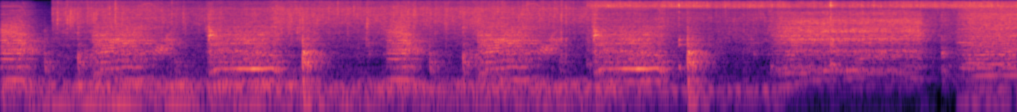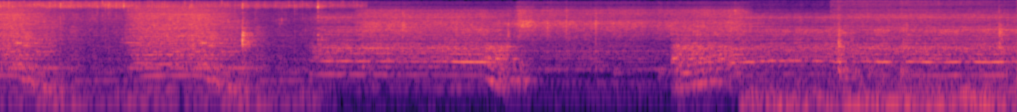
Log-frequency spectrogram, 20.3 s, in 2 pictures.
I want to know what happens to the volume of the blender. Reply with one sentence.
The loudness of the blender stays about the same.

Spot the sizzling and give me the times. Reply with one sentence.
The sizzling can be heard from 0.0 to 20.3 s.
